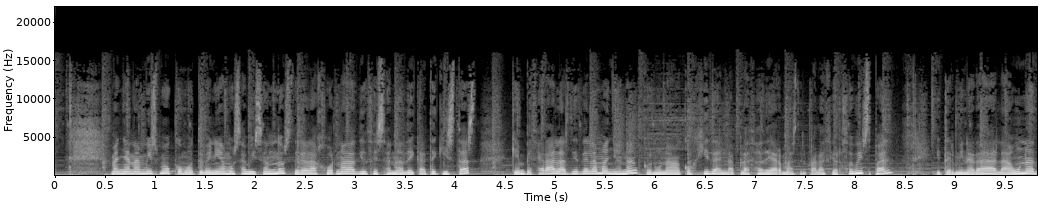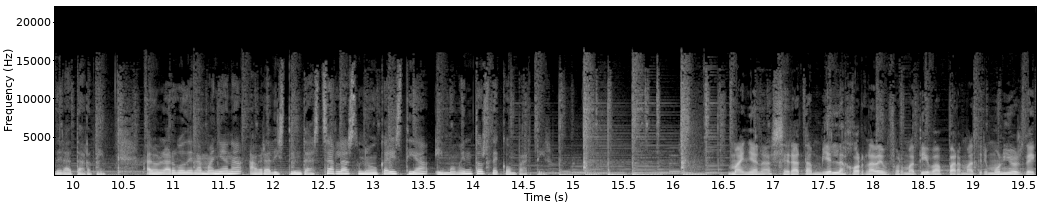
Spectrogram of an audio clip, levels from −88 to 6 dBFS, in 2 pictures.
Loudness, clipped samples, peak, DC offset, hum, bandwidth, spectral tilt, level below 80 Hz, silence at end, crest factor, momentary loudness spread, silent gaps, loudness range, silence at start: -13 LUFS; under 0.1%; 0 dBFS; under 0.1%; none; 15 kHz; -7 dB/octave; -30 dBFS; 0 s; 12 dB; 11 LU; none; 4 LU; 0 s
